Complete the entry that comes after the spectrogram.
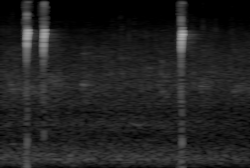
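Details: Three sharp, abrupt ticking calls from a Hawfinch, two in rapid succession and a third about a second later, clear against near silence.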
